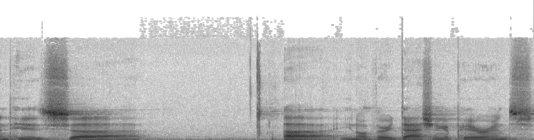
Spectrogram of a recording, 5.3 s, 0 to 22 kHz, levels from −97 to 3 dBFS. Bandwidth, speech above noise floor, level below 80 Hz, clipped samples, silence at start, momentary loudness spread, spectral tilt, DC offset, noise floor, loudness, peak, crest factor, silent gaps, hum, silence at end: 18.5 kHz; 23 dB; -52 dBFS; under 0.1%; 0 s; 16 LU; -3.5 dB/octave; under 0.1%; -48 dBFS; -24 LUFS; -6 dBFS; 20 dB; none; none; 0 s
